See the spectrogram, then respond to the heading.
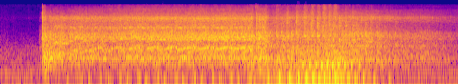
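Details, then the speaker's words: Snapper Hi-Vac commercial mower, Robin/Wisconsin engine, electric start on jumper pack after priming a little fuel: starter churns unevenly for seconds without catching; no fuel getting in, choke location unknown, starter may need lubrication. "But for right now, it doesn't look like we're getting any fuel in there,"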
